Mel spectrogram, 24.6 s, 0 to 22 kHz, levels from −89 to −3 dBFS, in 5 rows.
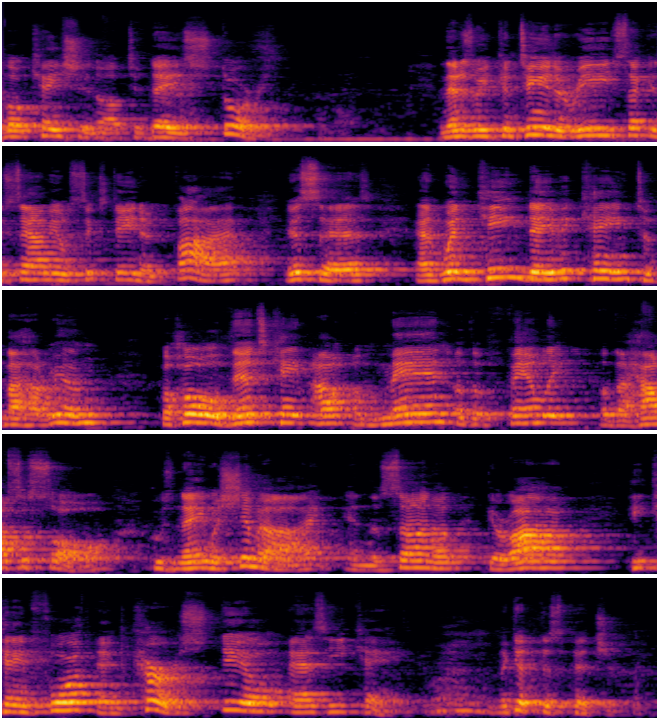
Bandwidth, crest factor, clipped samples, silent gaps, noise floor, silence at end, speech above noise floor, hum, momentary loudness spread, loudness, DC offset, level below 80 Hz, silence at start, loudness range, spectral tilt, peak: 13.5 kHz; 18 dB; under 0.1%; none; -53 dBFS; 0.25 s; 29 dB; none; 16 LU; -24 LUFS; under 0.1%; -72 dBFS; 0 s; 5 LU; -5.5 dB/octave; -6 dBFS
